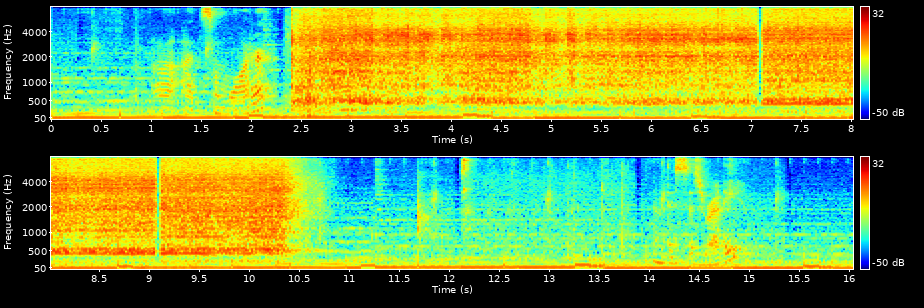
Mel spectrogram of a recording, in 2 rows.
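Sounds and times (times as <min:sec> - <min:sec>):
blender motor grinding: 0:02.4 - 0:10.8.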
